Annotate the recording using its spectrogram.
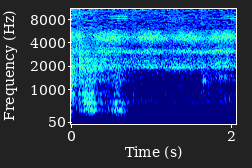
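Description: Faint, steady electronic buzzing from a Zettaly Avy Android smart speaker sitting in standby mode. The owner guesses the battery is being charged, and the noise stops once the unit leaves standby. Insect noise from outside is faintly mixed in.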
